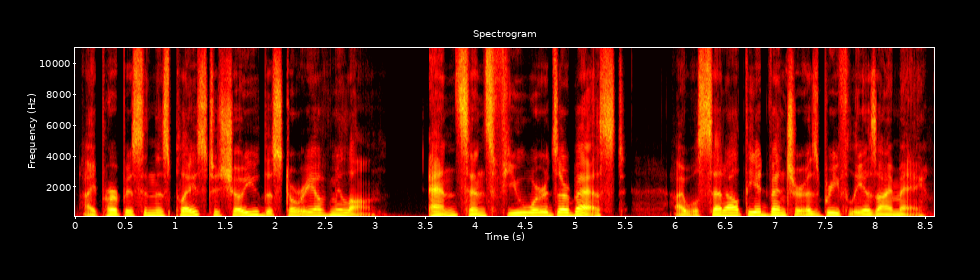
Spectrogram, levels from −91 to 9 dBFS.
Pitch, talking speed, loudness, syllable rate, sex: 150 Hz, 190 wpm, -17 LUFS, 5.3 syllables/s, male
